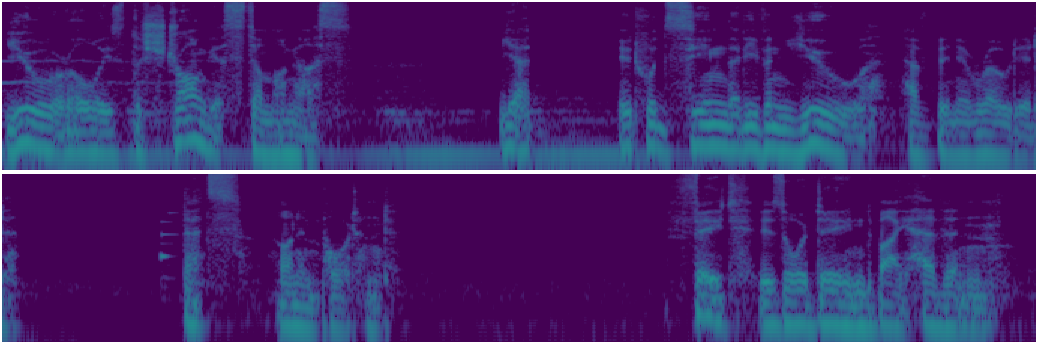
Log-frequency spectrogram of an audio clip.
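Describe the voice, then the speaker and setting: In a put-on character voice, a man speaks very deep and low with a solemn tone. He moves at a fairly slow pace, with long, frequent pauses. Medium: video game. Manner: solemn, measured, archaic.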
